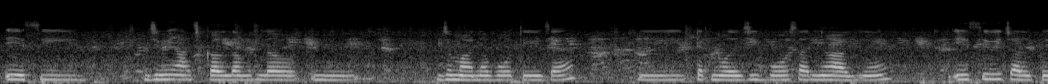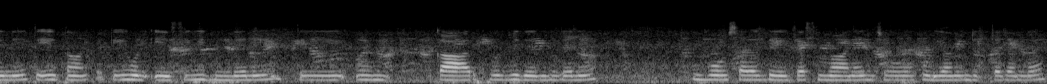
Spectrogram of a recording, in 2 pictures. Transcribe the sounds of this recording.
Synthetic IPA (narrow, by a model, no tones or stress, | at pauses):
eːsiː | d͡ʒɪʋẽːəd͡ʒkəld̪aːmət̪ləb | zəmaːnãːbɔːt̪ːeːd͡ʒɛː | kiʈɛːknɔːlɔːd͡ʒiːbɔːt̪saːɾɪjãːaːɡɪjã | eːsiːʋiːt͡ʃəlpeːneːt̪eːt̪ãːkkeɦʊneːsiːʋiːd̪ɪnd̪eːneːt̪eː | kaːɾpʊɾbiːd̪eːd̪ɪnd̪eːneː | bɔːt̪saːɾaːd̪eːd͡ʒaːsəmaːnɛːd͡ʒoːkʊɽɪjãːnũːd̪ɪt̪ːaːd͡ʒãːnd̪aːɛː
